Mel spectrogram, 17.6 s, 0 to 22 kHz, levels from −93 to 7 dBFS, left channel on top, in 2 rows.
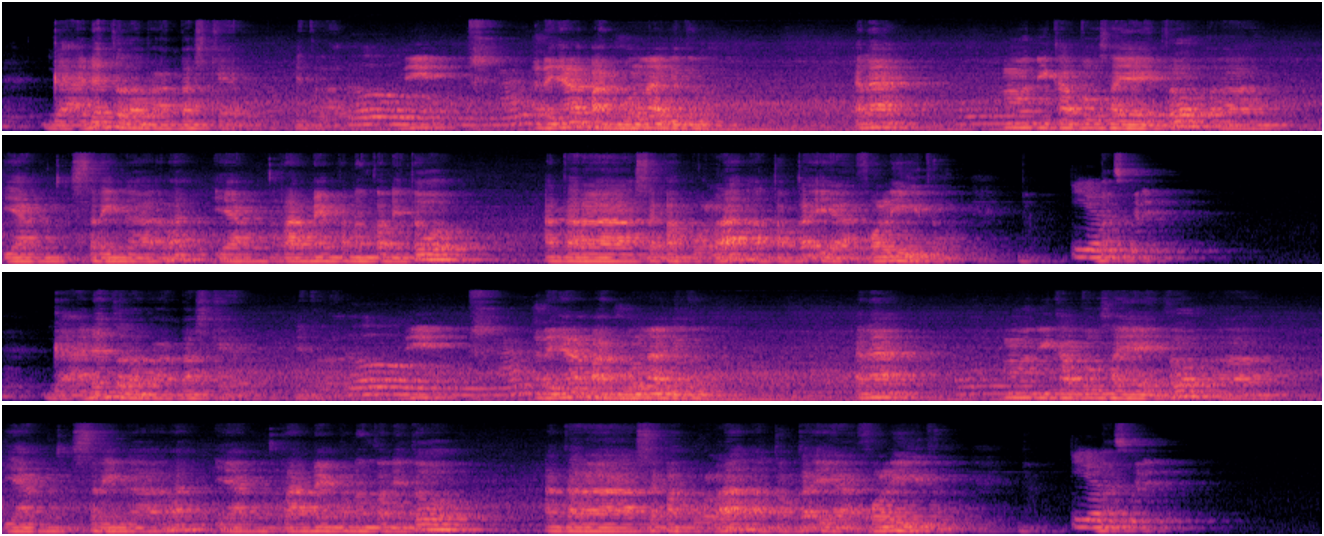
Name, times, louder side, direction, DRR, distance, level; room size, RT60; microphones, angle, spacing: voice 1, 0.3-1.6 2.0-2.3 2.7-4.8 5.7-6.0 6.7-8.5 8.8-11.9 12.4-15.1 16.1-16.2, left 1 dB, 45° left, 0 dB, 0.6 m, -27 dB
sound 1, 1.3-14.4, equal, 70° left, 1.2 m, -43 dB
voice 2, 2.3-4.3 6.4-7.0 15.9-16.5, equal, 5° right, -2 dB, 0.3 m, -35 dB
4.9 x 2.7 x 3.0 m, 1.1 s
head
